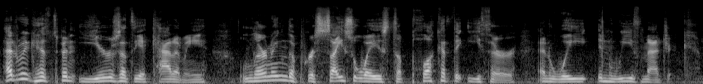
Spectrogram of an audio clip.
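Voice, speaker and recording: A man's voice: medium pitch, lively intonation, moderate pace. A man reading a scripted fantasy tale aloud as its narrator.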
